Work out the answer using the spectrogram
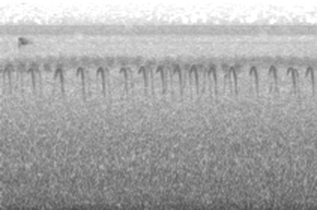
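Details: Little grebe chicks on the Tama River, Japan: thin, high peeping notes given in a rapid steady series, about six each second, over a loud constant low rumble.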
